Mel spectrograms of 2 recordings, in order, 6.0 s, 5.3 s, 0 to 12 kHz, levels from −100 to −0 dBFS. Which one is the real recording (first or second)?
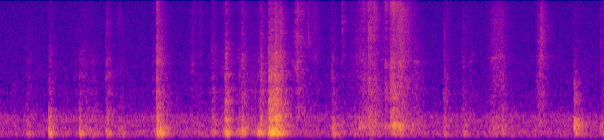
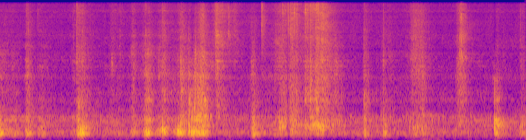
first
